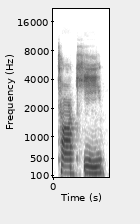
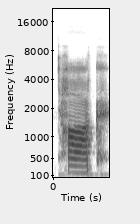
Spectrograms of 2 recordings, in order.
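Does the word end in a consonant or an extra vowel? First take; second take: extra vowel; consonant. First: The word ends with an added vowel sound. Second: The word ends sharply on the k sound. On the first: The speaker calls it wrong. "extra vowel sounds in the end of words" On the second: The speaker calls it right. "it ends a lot before the vowel"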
